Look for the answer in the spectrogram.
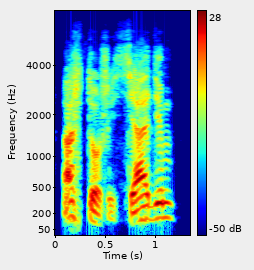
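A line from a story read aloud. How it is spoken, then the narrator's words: Cheerful announcement. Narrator (Russian): весело объявил Евхим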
